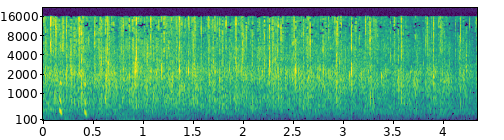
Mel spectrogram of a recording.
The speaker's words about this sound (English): You can clap. It's all right.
